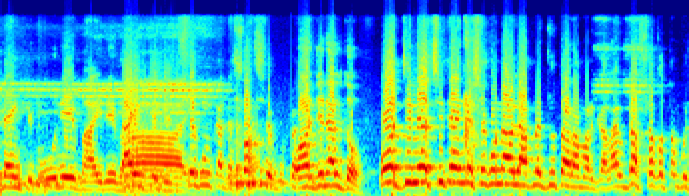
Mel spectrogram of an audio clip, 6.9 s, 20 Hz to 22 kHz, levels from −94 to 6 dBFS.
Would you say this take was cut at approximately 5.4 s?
no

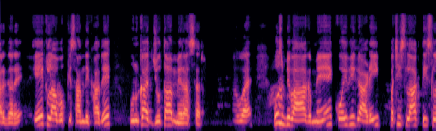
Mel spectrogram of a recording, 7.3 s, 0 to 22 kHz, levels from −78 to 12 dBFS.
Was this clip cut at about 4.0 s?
yes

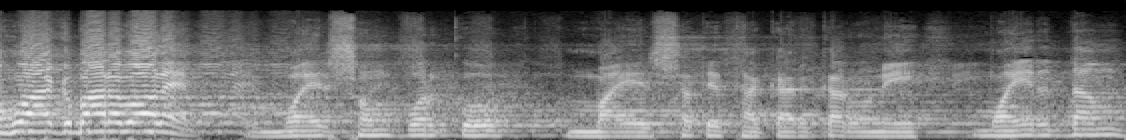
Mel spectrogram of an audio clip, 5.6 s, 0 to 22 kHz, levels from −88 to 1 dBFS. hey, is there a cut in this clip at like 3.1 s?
no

